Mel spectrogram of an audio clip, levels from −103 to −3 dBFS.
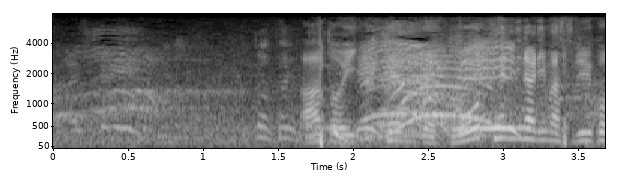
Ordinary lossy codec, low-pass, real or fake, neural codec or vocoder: AAC, 48 kbps; 7.2 kHz; real; none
